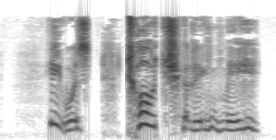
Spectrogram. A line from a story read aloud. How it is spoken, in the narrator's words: he gasped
